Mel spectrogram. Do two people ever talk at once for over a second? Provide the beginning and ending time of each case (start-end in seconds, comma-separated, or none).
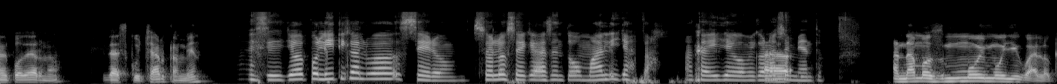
none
